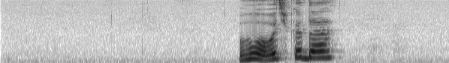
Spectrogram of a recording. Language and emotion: Russian, positive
